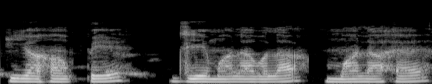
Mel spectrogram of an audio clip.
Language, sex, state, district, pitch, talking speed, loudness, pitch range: Hindi, male, Bihar, Begusarai, 130 Hz, 85 wpm, -17 LUFS, 125-140 Hz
